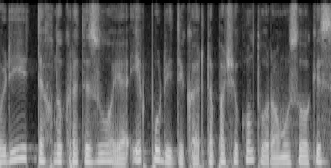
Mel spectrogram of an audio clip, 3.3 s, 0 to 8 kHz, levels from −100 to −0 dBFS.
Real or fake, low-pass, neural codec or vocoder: fake; 7.2 kHz; codec, 24 kHz, 0.9 kbps, WavTokenizer, medium speech release version 1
